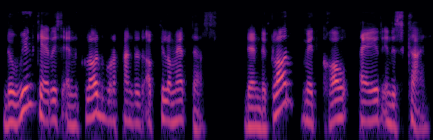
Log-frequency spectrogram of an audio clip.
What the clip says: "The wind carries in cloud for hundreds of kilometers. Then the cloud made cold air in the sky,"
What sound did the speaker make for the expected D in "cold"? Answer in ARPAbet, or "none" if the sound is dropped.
none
